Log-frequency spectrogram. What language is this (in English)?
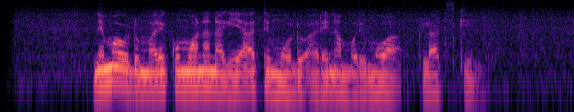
Kikuyu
